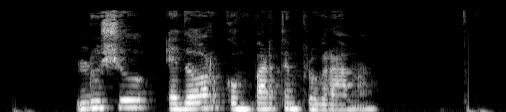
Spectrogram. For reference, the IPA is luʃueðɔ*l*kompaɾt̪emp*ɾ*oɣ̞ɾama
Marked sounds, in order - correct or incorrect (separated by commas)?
incorrect, correct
